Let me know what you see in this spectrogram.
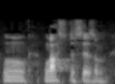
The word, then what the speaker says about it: Gnosticism: Okay, it's spelled with a G. I don't really have a sinus problem, but it's Gnosticism.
